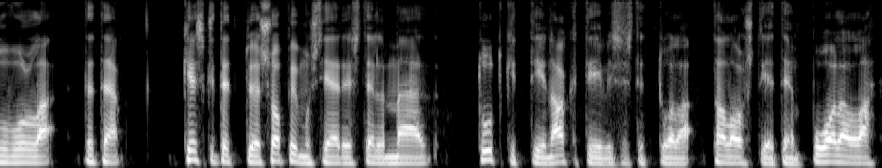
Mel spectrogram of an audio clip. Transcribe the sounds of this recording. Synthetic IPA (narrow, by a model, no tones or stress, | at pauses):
uʋulːɑt̪æt̪æ | ke̞skit̪e̞t̪ːyæso̞pimusjærjest̪elmæː | t̪ut̪kit̪ːiːnɑkt̪iːʋisest̪it̪t̪uolːɑt̪ɑloust̪iet̪eːmpuolelːɑ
